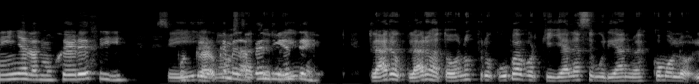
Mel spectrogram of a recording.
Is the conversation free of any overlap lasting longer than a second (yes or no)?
no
